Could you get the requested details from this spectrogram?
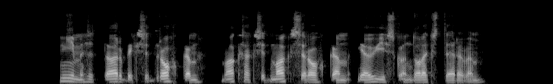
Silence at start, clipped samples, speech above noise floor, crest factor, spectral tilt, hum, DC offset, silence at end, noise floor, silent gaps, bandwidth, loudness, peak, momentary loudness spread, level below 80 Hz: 0.6 s; under 0.1%; over 66 dB; 20 dB; -4.5 dB/octave; none; under 0.1%; 0.7 s; under -90 dBFS; none; 13 kHz; -24 LUFS; -4 dBFS; 7 LU; -66 dBFS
